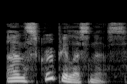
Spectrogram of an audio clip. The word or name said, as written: unscrupulousness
